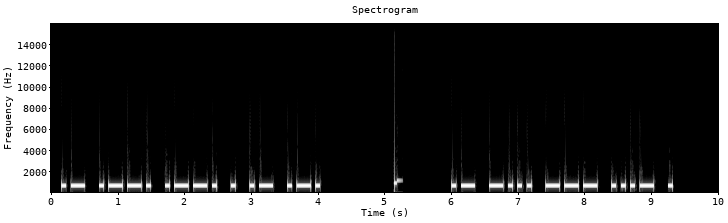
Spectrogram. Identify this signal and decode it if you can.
Morse code, heard as a keyed tone, about 17 wpm, 700 Hz. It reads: APPEAR ABOVE
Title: Sentences from Top 1000 Words - Review Part 2 - New Word Drill - 17wpm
